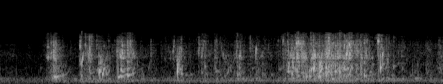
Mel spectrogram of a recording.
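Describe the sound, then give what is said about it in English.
Whiskey glugs and splashes out of a half-full bottle in uneven gurgling bursts, fairly loud, building into a steadier pour near the end with no one speaking. “Ah, there's the whiskey, still half full. Pour most of it out, so that it will look as though we had even more to drink.”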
